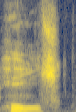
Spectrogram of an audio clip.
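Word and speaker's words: Holz: H-O-L-Z. There's no T, right? H-O-L-Z. So there's no T, which tells you that, that it's holes.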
